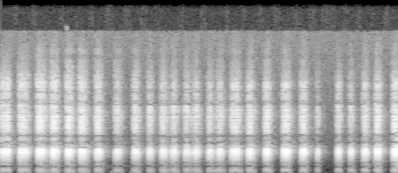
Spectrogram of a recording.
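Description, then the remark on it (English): A handheld Haydell's gray duck call blown in a fast, steady run of loud, nasal quacks, continuous for several seconds, mimicking a calling gray duck with no voices present. “Yeah, that's my Haydell's gray duck call.”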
